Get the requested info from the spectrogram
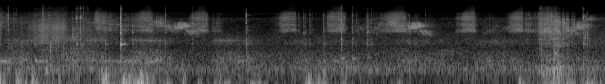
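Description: Faint wild birds calling: a short call sliding down in pitch twice, about five seconds apart, among other brief high chirps.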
